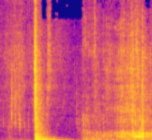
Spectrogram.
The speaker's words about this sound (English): In the autopsy room, she pushes the corpse into a cadaver drawer.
